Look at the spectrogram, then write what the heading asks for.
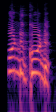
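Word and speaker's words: could: okay, कौन पढ़ेगा, वी कुड, कुड L silent रहेगा उसमें, कुड पढ़ो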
